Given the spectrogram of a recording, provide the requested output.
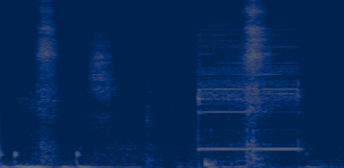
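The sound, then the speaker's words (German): A mobile phone gives a single steady electronic beep lasting about a second, preceded by a few soft, breathy rustling bursts. “Halt, das ist dein Handy.”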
